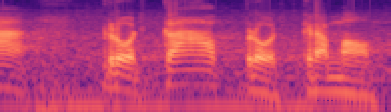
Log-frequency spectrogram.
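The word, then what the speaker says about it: โปรดเกล้าฯ: ไป ยันต น้อย นะ ครับ ก็ อ่าน ว่า โปรดเกล้า โปรด กระหม่อม อย่าง นี้ เป็น ต้น นะ ครับ เครื่อง หมาย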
